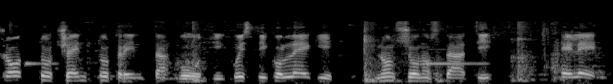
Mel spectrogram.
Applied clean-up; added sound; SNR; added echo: classical method spectral subtraction.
